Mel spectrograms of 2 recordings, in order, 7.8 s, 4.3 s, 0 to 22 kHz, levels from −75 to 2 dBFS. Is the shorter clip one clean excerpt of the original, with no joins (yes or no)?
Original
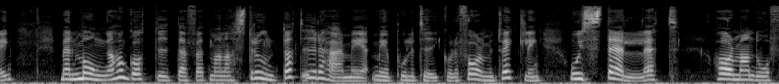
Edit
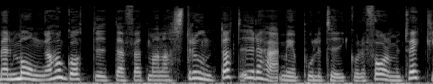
no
